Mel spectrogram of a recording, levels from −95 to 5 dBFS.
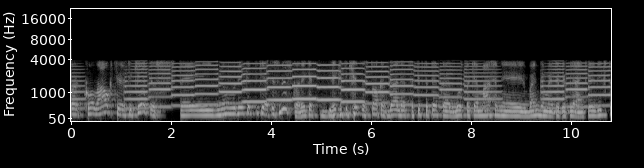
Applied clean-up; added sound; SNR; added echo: none; Trumpet; -2 dB; none.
